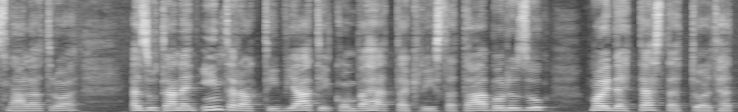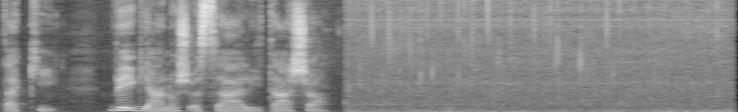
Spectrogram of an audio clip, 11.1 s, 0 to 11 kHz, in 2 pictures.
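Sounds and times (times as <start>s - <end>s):
speech: 0.1s - 8.4s
heavy pouring rain: 8.2s - 11.0s.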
